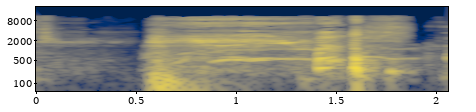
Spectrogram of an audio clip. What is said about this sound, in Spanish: es que me va a venir la tos, espérate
